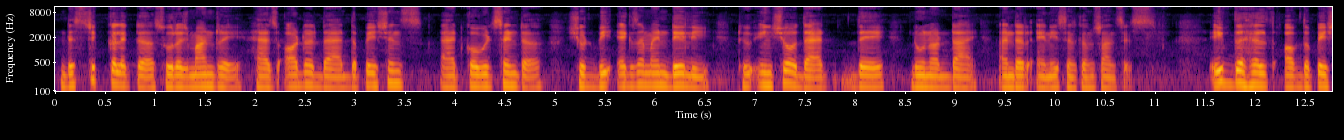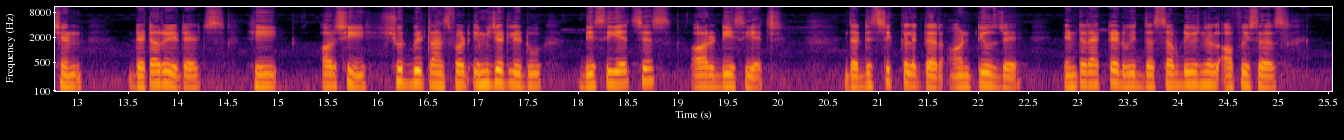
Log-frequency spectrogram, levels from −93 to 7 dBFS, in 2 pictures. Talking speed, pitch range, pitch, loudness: 125 wpm, 120-140 Hz, 130 Hz, -20 LUFS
